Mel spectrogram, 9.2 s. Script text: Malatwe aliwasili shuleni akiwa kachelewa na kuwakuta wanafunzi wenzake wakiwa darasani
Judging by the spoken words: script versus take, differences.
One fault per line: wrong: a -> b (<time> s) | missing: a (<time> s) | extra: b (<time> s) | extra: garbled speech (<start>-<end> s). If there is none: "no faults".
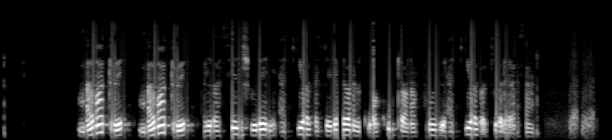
extra: malatwe (2.1 s)
missing: na (5.3 s)
wrong: wenzake -> akiwa (6.7 s)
